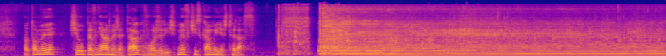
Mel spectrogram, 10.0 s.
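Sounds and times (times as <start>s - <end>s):
speech: 0.4s - 4.3s
espresso machine rinsing milk frother with water: 4.3s - 9.9s.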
